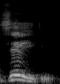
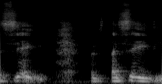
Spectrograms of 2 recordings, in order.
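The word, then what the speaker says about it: Ziadie: they say in Jamaica, a Zaidi, or as they say over here, a Zaidi as well, or sometimes a Ziadi. In fact, when I'm giving my name over the phone, because it's phonetically closest in English, I say Ziadi, but it's... So there's no doubt that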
